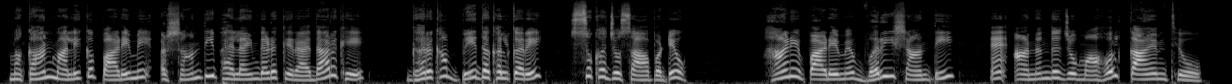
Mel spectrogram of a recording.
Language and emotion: Sindhi, happy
